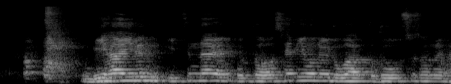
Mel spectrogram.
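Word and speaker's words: Михаил: 참고로 이 미하리일이라는 말은 이 미카엘, 그러니까 천사를 가리키는 말의 이 러시아식 발음이라고 합니다. 미하일은 이튿날부터 세미온을 도와 구두 수선을 하기 시작했습니다.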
